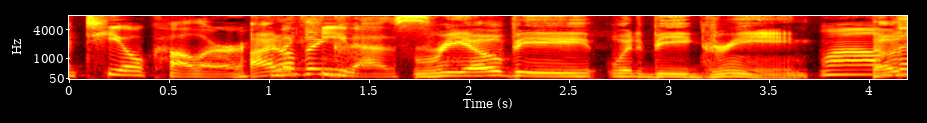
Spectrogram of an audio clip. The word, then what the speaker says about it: Ryobi: Yeah, so you can recover after I dumped all over your Ryobi. I'm not even saying it right, I don't think. It's Ryobi.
